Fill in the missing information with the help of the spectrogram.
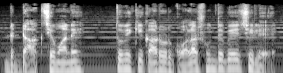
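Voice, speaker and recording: A man's voice: medium pitch, animated, a little fast, a little mellow, faint music behind, close to an everyday voice. A man voicing a worried, grave middle-aged father in a horror cartoon.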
